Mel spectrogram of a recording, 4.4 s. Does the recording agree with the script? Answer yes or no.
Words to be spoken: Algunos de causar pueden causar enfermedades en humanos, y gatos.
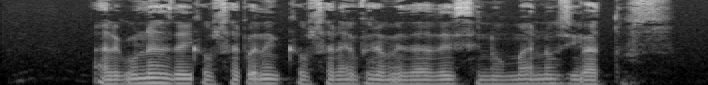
yes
